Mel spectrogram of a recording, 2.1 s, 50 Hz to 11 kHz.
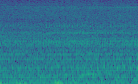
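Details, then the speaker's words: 2013 Nissan Juke 1.6 L turbo after a timing chain rattle repair: even, steady idle with a smooth low hum and no rattle or ticking, quieter than before; normal idle. "I got a new belt installed and the vehicle is running which is running good and quiet walk quiet than it was anyway"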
